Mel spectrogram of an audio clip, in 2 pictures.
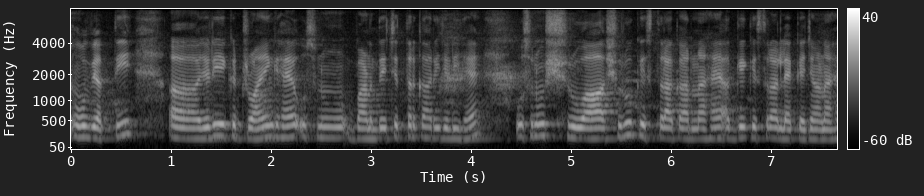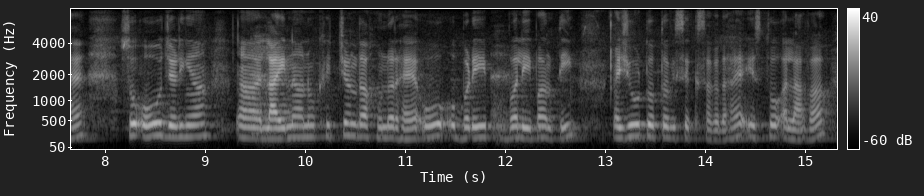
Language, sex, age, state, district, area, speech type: Punjabi, female, 30-45, Punjab, Shaheed Bhagat Singh Nagar, urban, spontaneous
